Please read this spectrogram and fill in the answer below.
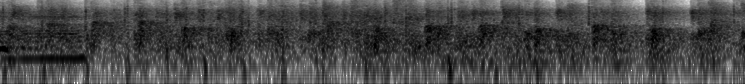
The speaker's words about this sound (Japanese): さすが皆さん、やっぱ拍手のタイミングうまいですね、やっぱりね、練習した甲斐があって、練習してないというですね。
